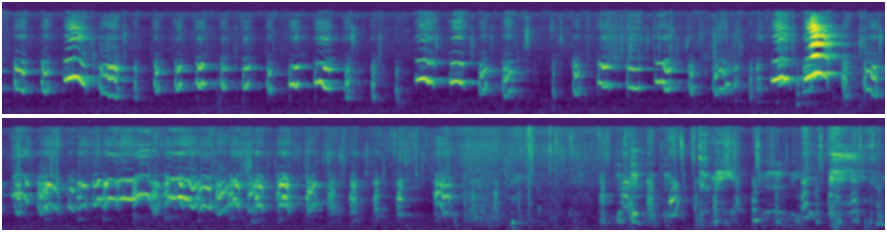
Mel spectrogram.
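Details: Wire-haired Miniature Dachshund puppies, three weeks old, noisily learning to eat food offered by a person rather than their mother; continuous overlapping whimpers and yips from several pups, fading into shuffling and handling noise near the end.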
